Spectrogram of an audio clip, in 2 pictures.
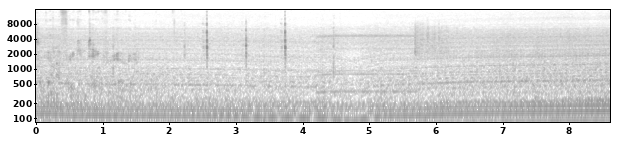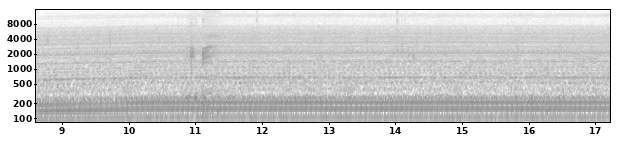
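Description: Tractor engine in a farming simulator game, a steady mid-pitched drone running continuously at an even level throughout, with faint clicks and small interface sounds over it.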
